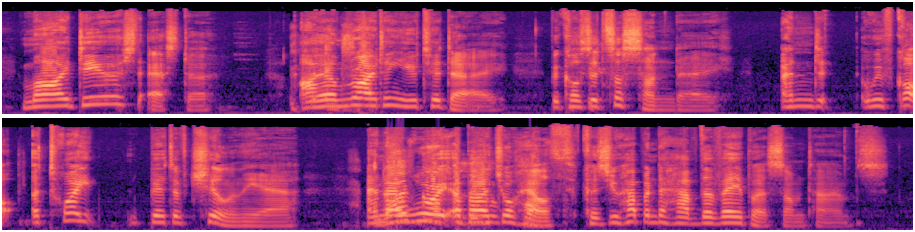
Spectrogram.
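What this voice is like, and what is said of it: Flowery put-on British accent. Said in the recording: “flowery with a British accent.”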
